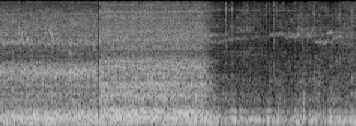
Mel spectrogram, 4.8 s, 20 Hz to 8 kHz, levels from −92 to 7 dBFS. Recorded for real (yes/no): no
